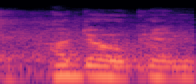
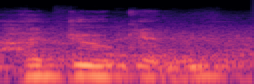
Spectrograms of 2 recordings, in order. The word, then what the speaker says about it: Hadoken: said it's Ryu not where are you it's hadoken not hadouken I go okay well you guys are paying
